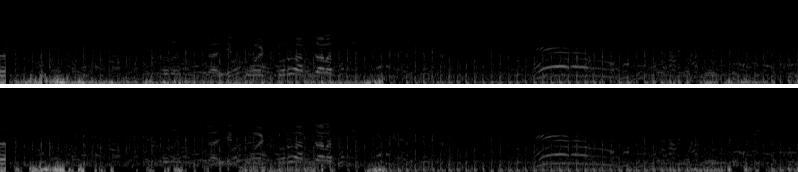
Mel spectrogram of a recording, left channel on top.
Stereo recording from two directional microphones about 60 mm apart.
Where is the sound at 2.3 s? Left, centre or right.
Left.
